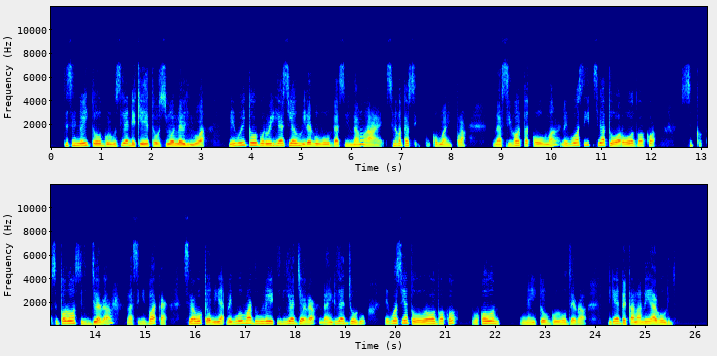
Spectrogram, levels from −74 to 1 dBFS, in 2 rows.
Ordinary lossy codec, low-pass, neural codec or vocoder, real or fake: Opus, 32 kbps; 7.2 kHz; codec, 16 kHz, 0.5 kbps, FreqCodec, larger model; fake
